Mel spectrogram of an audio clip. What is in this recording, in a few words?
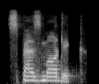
"spasmodic", Indian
